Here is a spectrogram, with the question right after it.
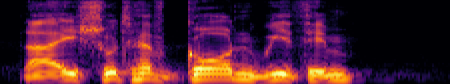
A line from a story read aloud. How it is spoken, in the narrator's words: he growled at Brunner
